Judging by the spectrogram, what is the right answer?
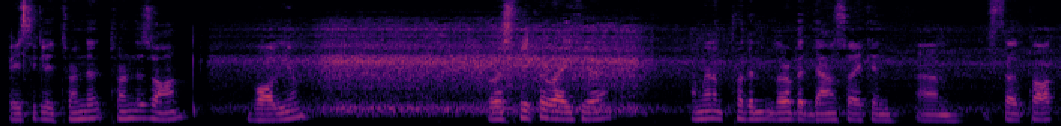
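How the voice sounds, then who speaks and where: A man's voice: medium pitch, steady tone, moderate pace, pauses often, heavy background noise. A man reviewing a product in a casual, hands-on way, explaining step by step with some hesitation. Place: indoors at a desk.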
